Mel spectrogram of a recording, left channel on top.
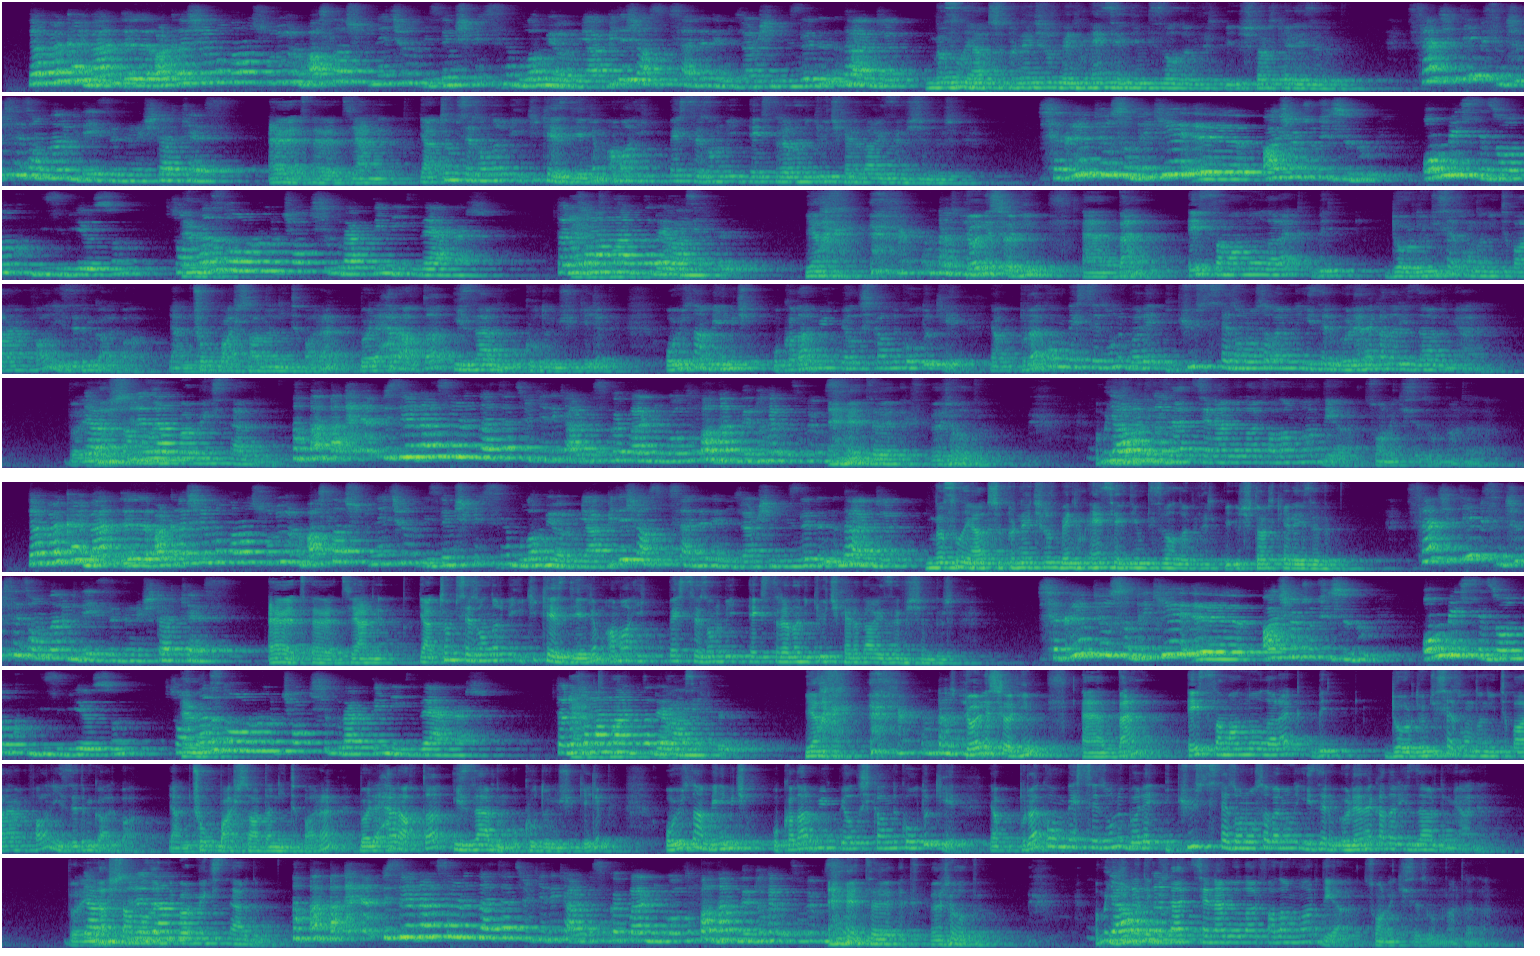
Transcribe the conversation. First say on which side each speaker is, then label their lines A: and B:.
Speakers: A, on the right (about 65°); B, on the right (about 45°).
A: Ya Berkay ben e, arkadaşlarıma falan soruyorum. Asla Supernatural izlemiş birisini bulamıyorum ya. Bir de şansımı sende deneyeceğim şimdi. İzledin mi daha önce?
B: Nasıl ya? Supernatural benim en sevdiğim dizi olabilir. Bir üç dört kere izledim.
A: Sen ciddi misin? Tüm sezonları bir de izledin üç dört kez.
B: Evet, evet. Yani ya tüm sezonları bir iki kez diyelim ama ilk 5 sezonu bir ekstradan iki üç kere daha izlemişimdir.
A: Şaka yapıyorsun. Peki e, ay şöyle çok şaşırdım. 15 sezonluk bir dizi biliyorsun. Sonlara
B: Evet,
A: doğru çok kişi bıraktı yine izleyenler. Sen o
B: evet
A: zamanlarda
B: ma
A: da devam
B: maalesef.
A: ettin.
B: Ya <laughs>
A: <laughs>
B: şöyle söyleyeyim. Ee, ben eş zamanlı olarak bir dördüncü sezondan itibaren falan izledim galiba. Yani çok başlardan itibaren. Böyle her hafta izlerdim okul dönüşü gelip. O yüzden benim için o kadar büyük bir alışkanlık oldu ki. Ya bırak 15 sezonu böyle 200 sezon olsa ben onu izlerim. Ölene kadar izlerdim yani. Böyle
A: Ya
B: yaşlanmalarını
A: bir süreden
B: görmek isterdim. <laughs>
A: <laughs> Bir süreden sonra zaten Türkiye'deki arka sokaklar gibi oldu <laughs> falan dediler hatırlıyor musun?
B: Evet evet
A: <laughs>
B: öyle oldu. Ama
A: Ya
B: yine
A: orada
B: de güzel senaryolar falan vardı ya sonraki sezonlarda da.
